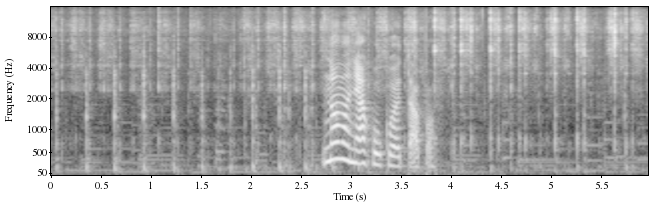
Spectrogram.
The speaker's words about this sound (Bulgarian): Продължавам да бъркам сместа на водна баня с тел, докато не стане на пяна.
